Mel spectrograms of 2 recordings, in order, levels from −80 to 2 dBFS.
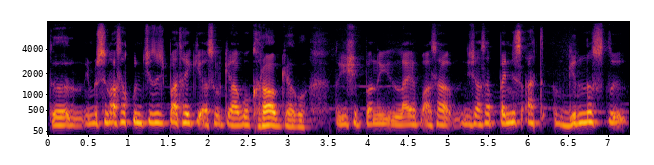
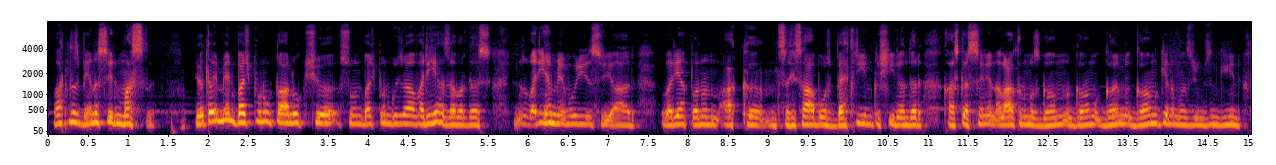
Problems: none marked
